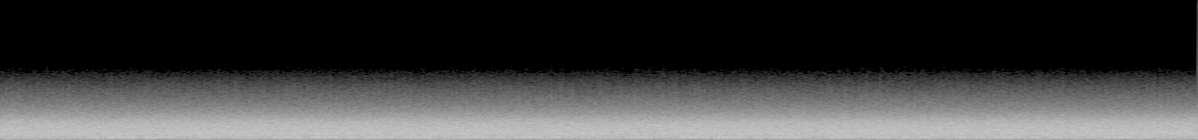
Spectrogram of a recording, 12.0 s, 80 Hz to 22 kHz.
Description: Morse code (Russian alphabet), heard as a keyed tone, machine-sent, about 13 wpm, 580 Hz, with heavy radio static. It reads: ВЕ ЪЦ ТЩЗЭР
